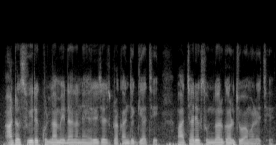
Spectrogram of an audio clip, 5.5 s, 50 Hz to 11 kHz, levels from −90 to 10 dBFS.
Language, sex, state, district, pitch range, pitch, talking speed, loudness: Gujarati, male, Gujarat, Valsad, 100-125 Hz, 115 Hz, 185 wpm, -21 LUFS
